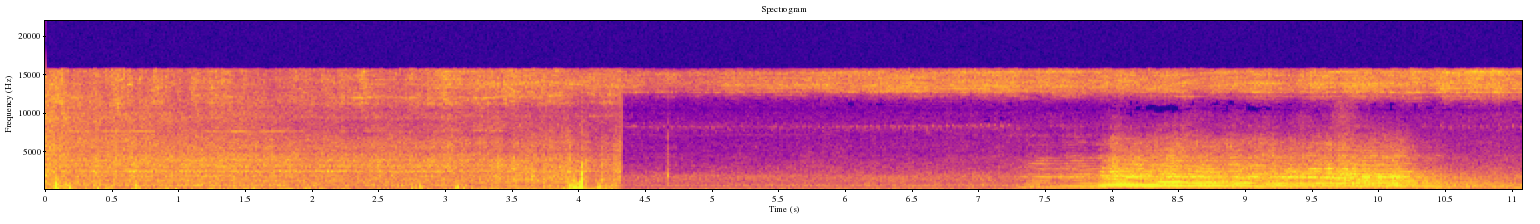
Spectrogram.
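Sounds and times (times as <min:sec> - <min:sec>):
locomotive air horn chord: 0:07.3 - 0:11.0.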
